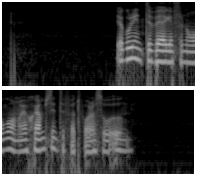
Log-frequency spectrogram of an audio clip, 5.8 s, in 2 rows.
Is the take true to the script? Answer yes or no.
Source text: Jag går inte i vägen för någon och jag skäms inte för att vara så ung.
yes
